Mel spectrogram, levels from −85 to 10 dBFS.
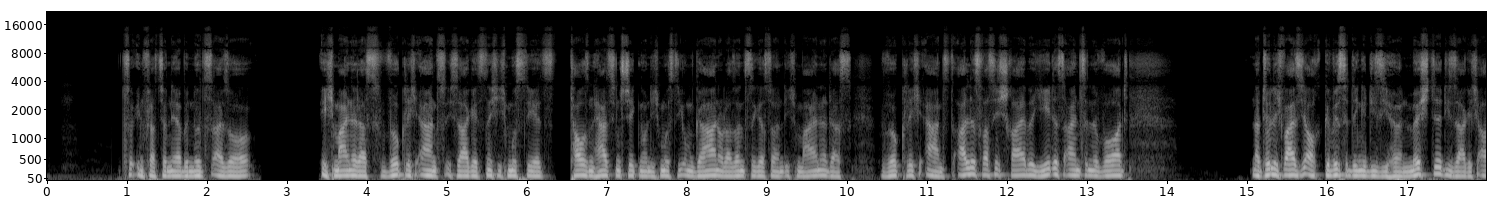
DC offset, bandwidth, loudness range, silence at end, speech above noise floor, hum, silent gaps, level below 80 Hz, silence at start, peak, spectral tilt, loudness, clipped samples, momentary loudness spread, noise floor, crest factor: under 0.1%; 12.5 kHz; 3 LU; 0 s; 55 dB; none; 2.68-3.40 s; -46 dBFS; 0.95 s; -6 dBFS; -6 dB/octave; -23 LUFS; under 0.1%; 7 LU; -77 dBFS; 16 dB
